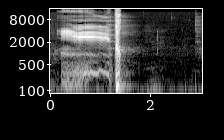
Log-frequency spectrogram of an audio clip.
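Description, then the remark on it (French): A voice mimics a door: a sustained, squeaky creak lasting about a second, followed by a short, sharp slam-like burst, then near silence. “Par exemple, là, c'est ce qui m'est venu, une porte, ou j'en sais rien, ou.”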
